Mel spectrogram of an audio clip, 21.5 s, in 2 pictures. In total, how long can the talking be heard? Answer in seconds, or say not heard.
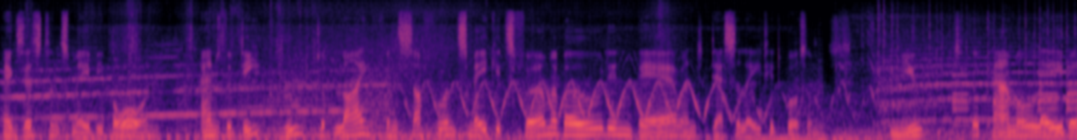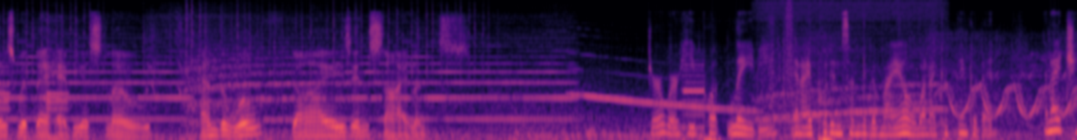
20 s.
